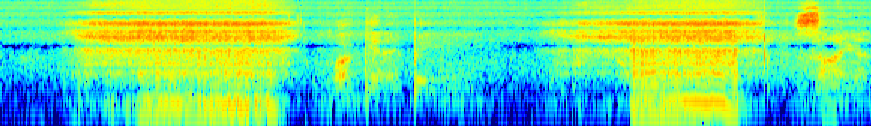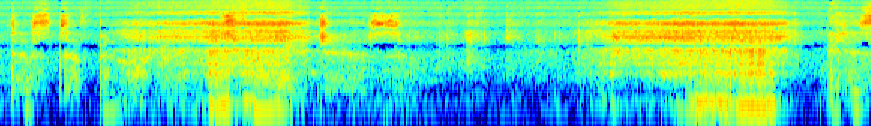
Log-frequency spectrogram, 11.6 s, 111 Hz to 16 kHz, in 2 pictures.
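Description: Three loud, rough, rattling snores spaced several seconds apart, about 19 a minute, with soft background whispering between them; ordinary snoring.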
